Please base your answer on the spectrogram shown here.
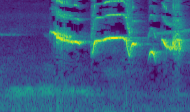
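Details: Oriental magpie-robin decoy singing to lure challengers to fight: a short phrase of loud clear whistles, a falling note, a long steady whistle, then two brief lower notes.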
